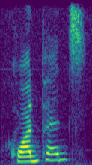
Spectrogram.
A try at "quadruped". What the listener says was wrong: Quadped? Not quadruped? Yes, that's right. We need that extra syllable in there.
